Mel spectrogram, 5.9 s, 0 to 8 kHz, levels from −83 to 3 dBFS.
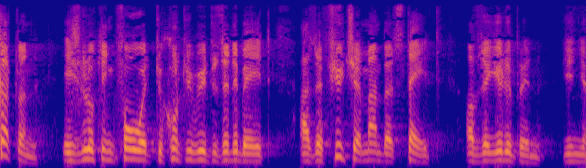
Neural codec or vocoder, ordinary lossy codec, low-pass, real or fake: none; none; 7.2 kHz; real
